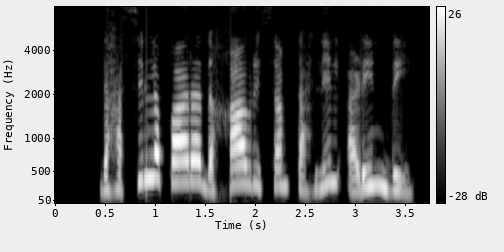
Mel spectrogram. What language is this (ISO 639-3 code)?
pus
